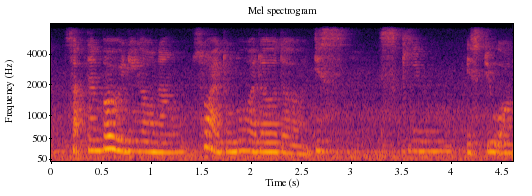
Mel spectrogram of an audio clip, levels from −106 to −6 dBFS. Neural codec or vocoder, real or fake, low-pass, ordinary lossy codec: none; real; 7.2 kHz; none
